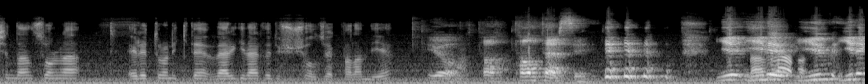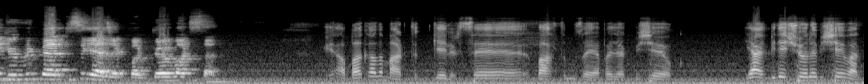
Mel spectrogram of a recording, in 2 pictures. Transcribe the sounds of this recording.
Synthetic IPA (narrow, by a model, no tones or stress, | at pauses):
ʃɯnd̪anso̞nɾa | e̞lʲɛc̚t̪ʰɾo̞nict̪ʰɛvæɾɟilʲæɾd̪ɛd̪yʃyʃo̞lˠud͡ʒakfalˠand̪ijɛ | jokt̪ʰat̪ʰamt̪ʰæɾsɪ | jijinɛjimjinɛɟynlʲyc̚bæɾɟʰisiɟælʲd͡ʒɛc̚bak̚ɟøɾmaksænd̪ | jaːbakʰalˠɯmaɾt̪ʰɯ̥k̚ɟe̞lʲiɾsɛbast̪ʰɯmɯzajapad͡ʒak̚biʃejːo̞k | jaːnibid̪ɛʃø̞jlʲɛbiʃejvaɾ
